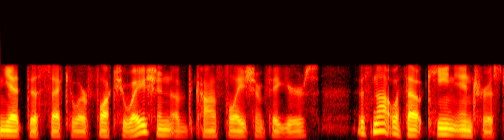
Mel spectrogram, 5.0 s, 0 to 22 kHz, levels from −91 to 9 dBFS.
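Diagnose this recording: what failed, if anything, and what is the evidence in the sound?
Nothing failed in this recording.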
